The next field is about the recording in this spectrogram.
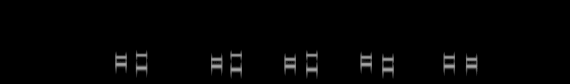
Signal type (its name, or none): DTMF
